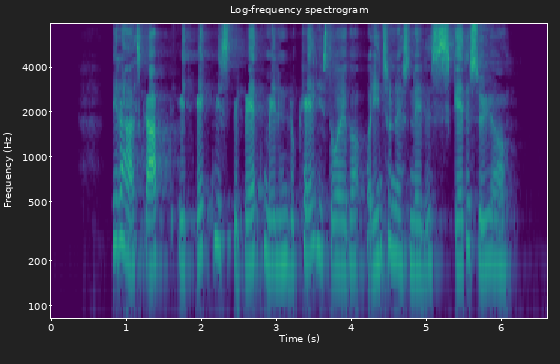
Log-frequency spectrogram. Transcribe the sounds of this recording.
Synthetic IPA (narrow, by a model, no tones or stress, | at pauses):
d̥eɾ̥əɦɑ̈sɡ̥ɑ̈b̥̚d̥e̝d̥eɡ̥̚nisɡ̥̚d̥e̝b̥æd̥mel̰m̩lo̝kʰɛ̰ːlhisd̥o̝ɐ̰iɡ̥ɐʔɒ̽e̝nd̥ɐnæɕo̝nɛ̰ːləsɡ̥æd̥əsøːɐː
